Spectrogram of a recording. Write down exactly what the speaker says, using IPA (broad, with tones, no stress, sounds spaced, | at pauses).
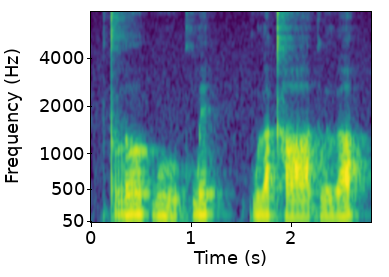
t r ɤː˥˩ k̚ w uː˨˩ kʰ w e˦˥ k̚ | k w ɯ˧ a̯ kʰ aː˧ k l ɯ˦˥ a̯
